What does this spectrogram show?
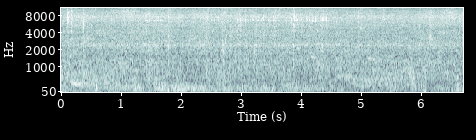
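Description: SNCF BB 22200 electric locomotive hauling a rake of RRR regional coaches at low speed: a steady rumble from the moving train, with wind noise on the microphone.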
